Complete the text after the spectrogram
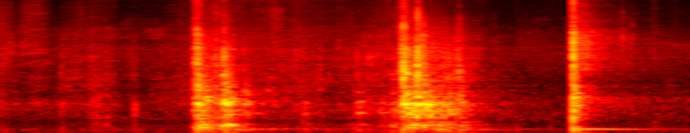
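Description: Bamboo poles knock and clatter as they are dropped onto the ground.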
